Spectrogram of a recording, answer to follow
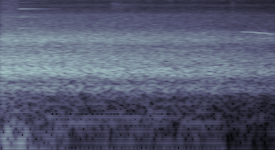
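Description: Logo-intro sound effect: a wash of hiss-like noise that slowly fades, with a low rumble under it that drops away near the end.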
